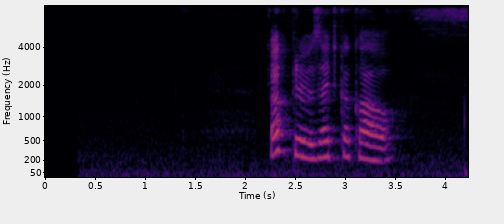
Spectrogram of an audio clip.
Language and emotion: Russian, neutral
